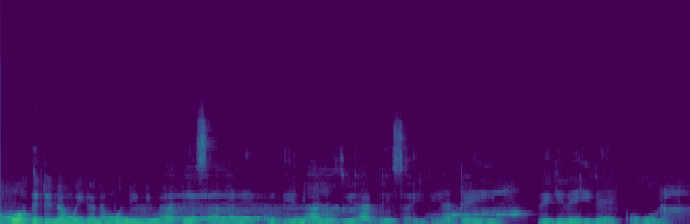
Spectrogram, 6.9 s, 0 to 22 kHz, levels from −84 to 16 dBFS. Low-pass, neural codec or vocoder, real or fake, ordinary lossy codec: 14.4 kHz; vocoder, 44.1 kHz, 128 mel bands, Pupu-Vocoder; fake; none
